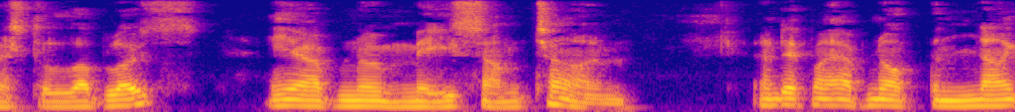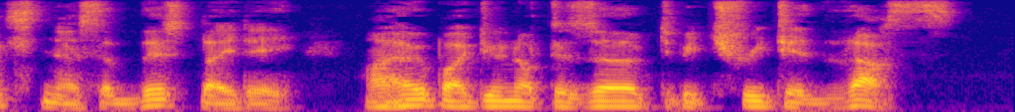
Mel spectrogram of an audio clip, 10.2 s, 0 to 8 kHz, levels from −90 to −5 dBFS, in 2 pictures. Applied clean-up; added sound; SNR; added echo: none; none; none; none.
